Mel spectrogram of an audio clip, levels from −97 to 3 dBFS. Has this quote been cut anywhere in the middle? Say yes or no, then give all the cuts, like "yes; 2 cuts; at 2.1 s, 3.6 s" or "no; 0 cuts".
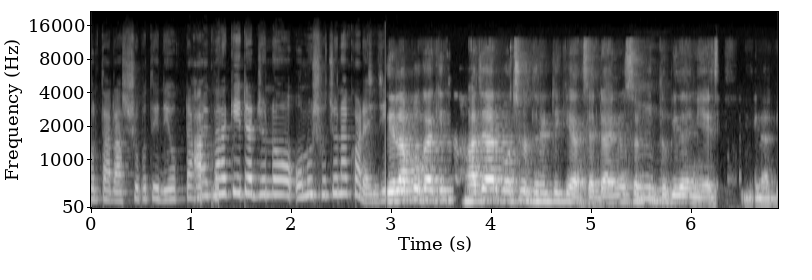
yes; 2 cuts; at 1.1 s, 2.9 s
